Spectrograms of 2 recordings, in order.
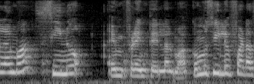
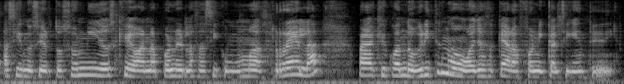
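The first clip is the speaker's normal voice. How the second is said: ordinary talk, nothing marked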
